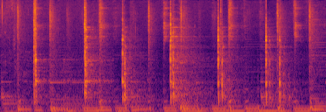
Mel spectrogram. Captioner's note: pestle clanging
